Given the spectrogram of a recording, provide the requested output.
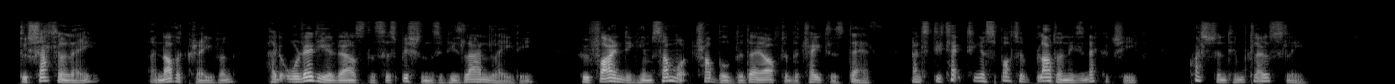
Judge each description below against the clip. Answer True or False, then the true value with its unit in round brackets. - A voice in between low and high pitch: False (110 Hz)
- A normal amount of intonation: False (6.6 semitones)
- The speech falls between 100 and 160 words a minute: True (150 wpm)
